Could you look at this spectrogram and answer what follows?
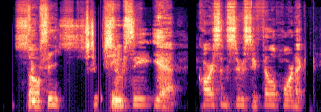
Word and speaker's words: Soucy: Soucy.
